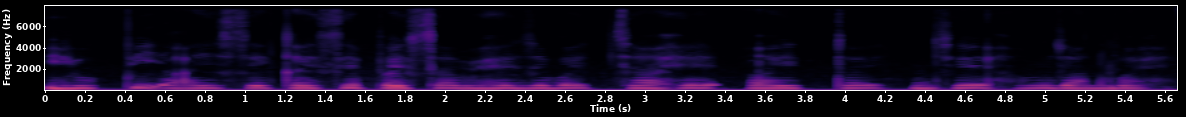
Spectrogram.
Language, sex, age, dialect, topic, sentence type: Magahi, female, 18-24, Central/Standard, banking, question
